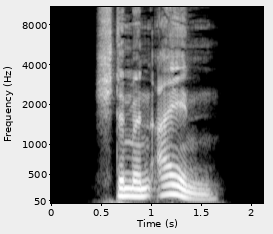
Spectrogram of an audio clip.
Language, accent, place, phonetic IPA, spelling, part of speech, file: German, Germany, Berlin, [ˌʃtɪmən ˈaɪ̯n], stimmen ein, verb, De-stimmen ein.ogg
- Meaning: inflection of einstimmen: 1. first/third-person plural present 2. first/third-person plural subjunctive I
